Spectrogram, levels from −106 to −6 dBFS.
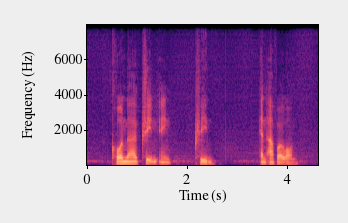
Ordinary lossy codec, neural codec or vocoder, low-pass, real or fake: none; codec, 16 kHz, 0.5 kbps, X-Codec, HuBERT features, trained on balanced general audio; none; fake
